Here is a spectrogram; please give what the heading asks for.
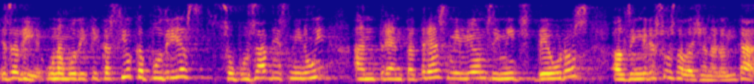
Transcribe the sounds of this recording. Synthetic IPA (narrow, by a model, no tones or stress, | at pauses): ezəðiunəmuðifikəsiokəpuðɾiə | supuzad̪izminui | ənt̪ɾɛnt̪ət̪ɾɛzmilionzimid͡zd̪ɛwɾuz | əlˠziŋɡɾesuzðələʒənəɾəlit̪a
